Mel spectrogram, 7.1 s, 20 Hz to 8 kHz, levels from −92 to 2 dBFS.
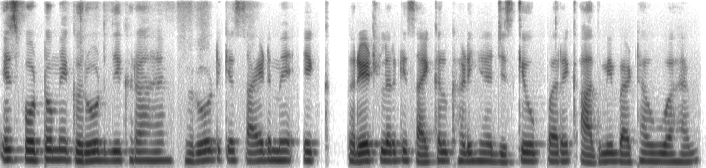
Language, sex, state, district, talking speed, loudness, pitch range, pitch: Hindi, male, Jharkhand, Palamu, 220 wpm, -19 LUFS, 145-160 Hz, 155 Hz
